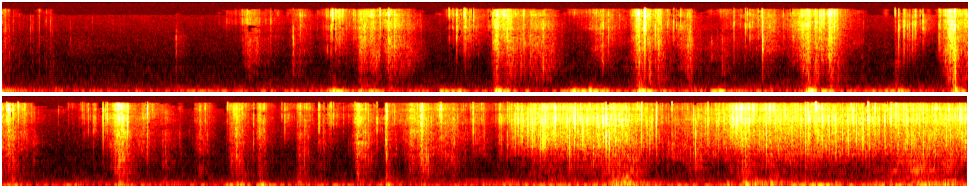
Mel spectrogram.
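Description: White cloud slime on a wooden table is torn apart and pressed with fingers and long nails, giving quiet, irregular bursts of soft tearing and crinkly crackling. Toward the end, the sound thickens into a denser, bright fizzing crackle.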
